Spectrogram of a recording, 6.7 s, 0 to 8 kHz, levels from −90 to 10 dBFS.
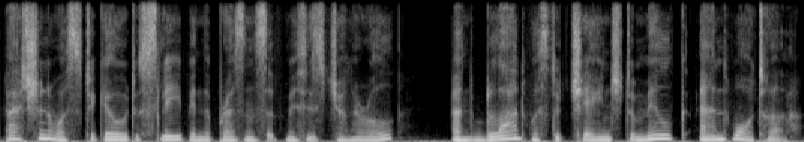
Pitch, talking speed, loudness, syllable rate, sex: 165 Hz, 190 wpm, -16 LUFS, 4.8 syllables/s, female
